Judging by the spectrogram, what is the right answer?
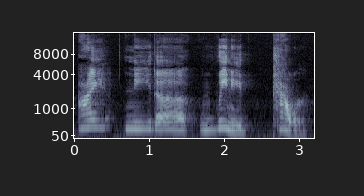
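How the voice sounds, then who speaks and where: A man's voice: sits high, big pitch swings, drawn-out words, creaky, a bit bright, voice pushed up, exaggerated voice. A man voicing a cautious, polite teenage girl in a fantasy audiobook. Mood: hesitant.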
